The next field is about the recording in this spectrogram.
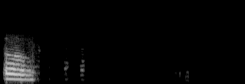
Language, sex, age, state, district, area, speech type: Dogri, female, 18-30, Jammu and Kashmir, Samba, rural, conversation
